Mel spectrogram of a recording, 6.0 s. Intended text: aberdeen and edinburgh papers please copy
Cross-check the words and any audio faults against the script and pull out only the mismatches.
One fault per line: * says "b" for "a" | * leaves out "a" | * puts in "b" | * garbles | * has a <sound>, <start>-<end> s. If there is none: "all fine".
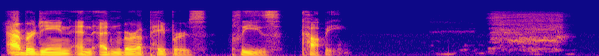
* has a sniff, 4.3-5.8 s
